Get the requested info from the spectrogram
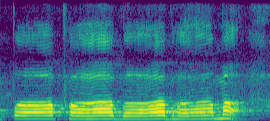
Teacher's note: दोनों ओष्ठ एक दूसरे से सटता है तो ओष्ठ होता है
